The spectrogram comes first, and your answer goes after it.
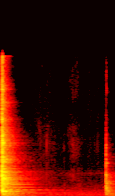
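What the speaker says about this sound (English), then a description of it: "just hit it with a hammer" A single sharp metallic hammer strike on a Jeep Wrangler steering knuckle rings out and decays, then after a pause a second hit lands near the end.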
